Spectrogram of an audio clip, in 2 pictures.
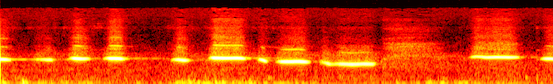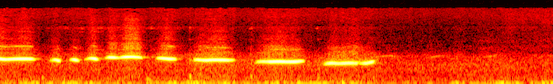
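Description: A person whistling a tune: a string of about fifteen short, clear notes moving up and down in pitch, stopping about six seconds in.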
